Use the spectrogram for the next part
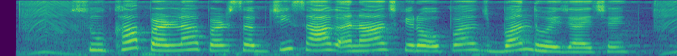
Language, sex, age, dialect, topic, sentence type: Maithili, female, 25-30, Angika, agriculture, statement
